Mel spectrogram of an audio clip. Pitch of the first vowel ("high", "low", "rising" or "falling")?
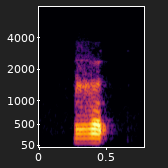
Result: low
